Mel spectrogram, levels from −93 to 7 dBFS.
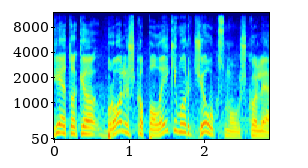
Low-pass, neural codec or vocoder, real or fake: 10.8 kHz; none; real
